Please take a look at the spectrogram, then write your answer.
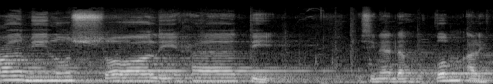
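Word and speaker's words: وَعَمِلُوا الصَّالِحَاتِ: Radadnahu asfala safilin illal ladzina amanu wa 'amilus sholihati.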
